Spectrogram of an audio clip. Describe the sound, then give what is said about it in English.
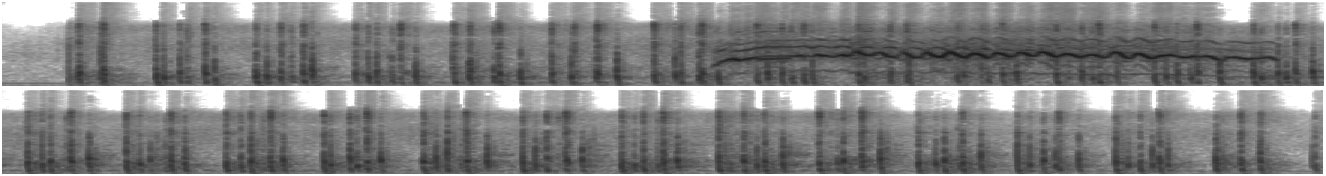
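Galloping horse hooves made with coconut shells as a radio sound effect: a fast, steady clip-clop rhythm runs throughout, with a loud horse whinny rising over it in the middle. “who would have thought that Silver would turn out to be just a set of plungers or four coconut shells or four hands galloping across a hollow box?”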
